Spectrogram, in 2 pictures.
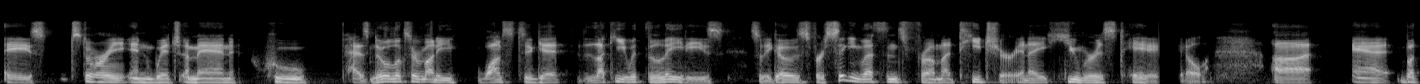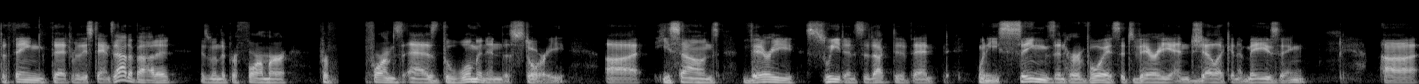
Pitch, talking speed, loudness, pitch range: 95 Hz, 160 wpm, -20 LUFS, 85-115 Hz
